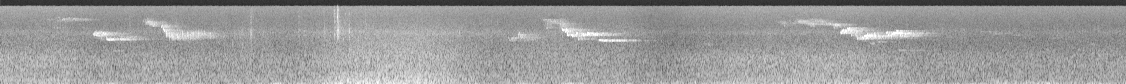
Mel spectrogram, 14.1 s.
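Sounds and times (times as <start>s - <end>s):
small bird singing: 0.8s - 2.7s, 6.4s - 8.0s, 9.8s - 11.6s.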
